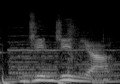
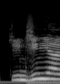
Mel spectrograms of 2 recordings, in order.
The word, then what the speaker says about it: Ginjinha: It's a Portuguese liqueur called Ginjinha, or I'm sure there's a much more Portuguese way of pronouncing that, but that's how you usually hear it. Ginjinha is a cherry liqueur, and it's really famous in Lisbon in particular.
